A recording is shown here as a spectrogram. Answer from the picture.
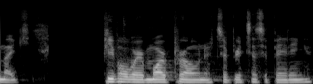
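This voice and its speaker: The speaker talks at a moderate pace in a Portuguese accent, with a dry, close sound and no echo. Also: man. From Brazil. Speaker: YouTuber, gaming content creator. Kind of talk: casual interview.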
